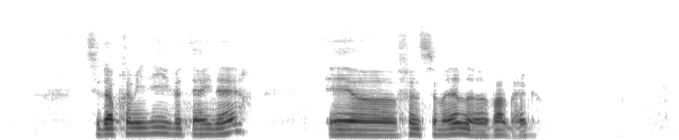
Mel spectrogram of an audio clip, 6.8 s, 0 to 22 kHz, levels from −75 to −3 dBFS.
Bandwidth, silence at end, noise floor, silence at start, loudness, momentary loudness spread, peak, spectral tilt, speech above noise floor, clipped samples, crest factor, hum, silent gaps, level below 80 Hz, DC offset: 10 kHz; 1.55 s; -75 dBFS; 0.9 s; -26 LUFS; 9 LU; -6 dBFS; -7 dB/octave; 50 dB; under 0.1%; 22 dB; none; none; -62 dBFS; under 0.1%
